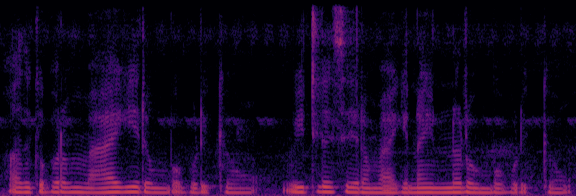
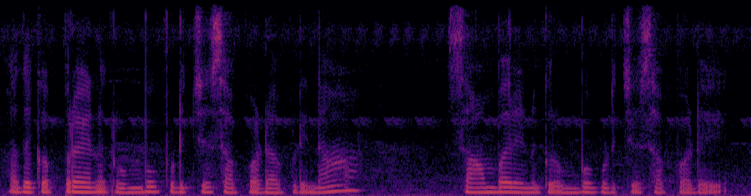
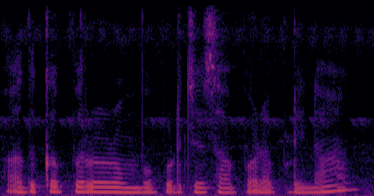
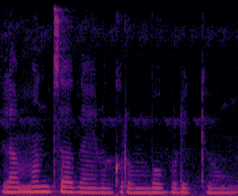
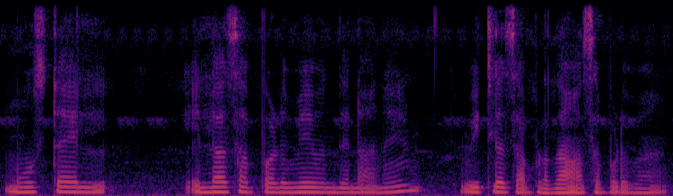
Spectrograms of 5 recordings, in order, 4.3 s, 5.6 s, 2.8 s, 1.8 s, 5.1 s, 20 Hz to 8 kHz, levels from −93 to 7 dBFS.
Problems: low volume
